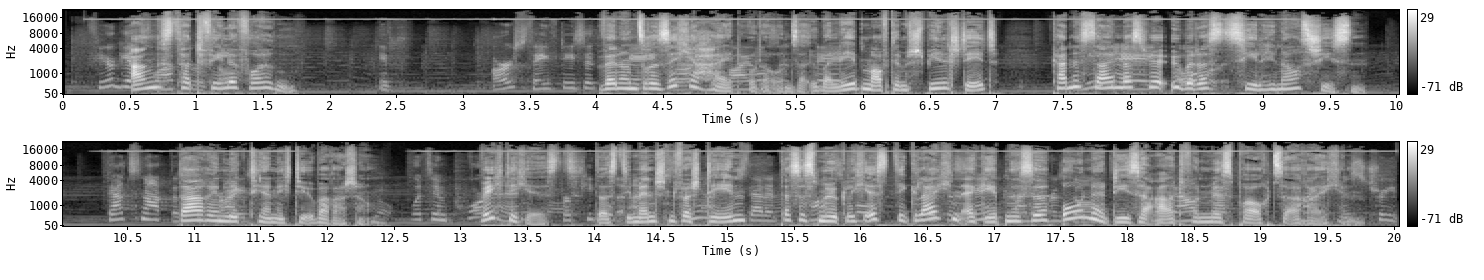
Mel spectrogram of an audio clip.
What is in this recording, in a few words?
overlay Interview; LOFT VOICES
